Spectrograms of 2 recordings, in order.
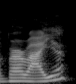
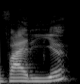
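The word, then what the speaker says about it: Varya: O primeiro capítulo, que é um prólogo, é pela visão da Varia, ou Varia, V-A-R-Y-A. Varia a pronúncia.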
